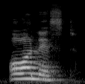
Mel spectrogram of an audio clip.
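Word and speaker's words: honest: trust वर्दी और ऑनेस्ट ऑनेस्ट जो होता है वह साइलेंट होता है उसको हम उच्चारण नहीं करते हैं यहां से शुरू करते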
